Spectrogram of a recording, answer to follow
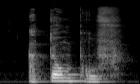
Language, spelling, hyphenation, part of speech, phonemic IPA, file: Dutch, atoomproef, atoom‧proef, noun, /aːˈtoːmˌpruf/, Nl-atoomproef.ogg
- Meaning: nuclear test (nuclear weapons' test)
